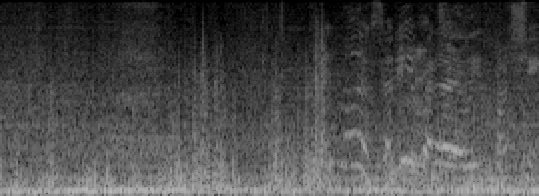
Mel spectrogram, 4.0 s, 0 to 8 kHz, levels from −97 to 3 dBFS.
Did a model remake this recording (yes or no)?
yes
